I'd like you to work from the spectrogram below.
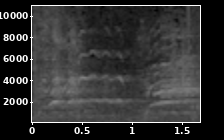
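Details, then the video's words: Welsh Cob yearling filly giving a faint, thin whinny: high harmonic tones held steady through the clip, quiet against a busy background murmur. "Cobiau Cymreig - Eboles Blwydd | Welsh Cobs - Yearling Filly"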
